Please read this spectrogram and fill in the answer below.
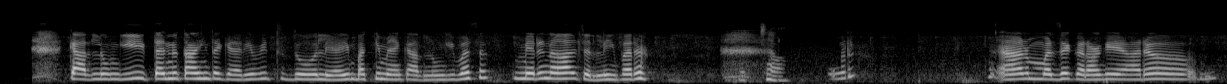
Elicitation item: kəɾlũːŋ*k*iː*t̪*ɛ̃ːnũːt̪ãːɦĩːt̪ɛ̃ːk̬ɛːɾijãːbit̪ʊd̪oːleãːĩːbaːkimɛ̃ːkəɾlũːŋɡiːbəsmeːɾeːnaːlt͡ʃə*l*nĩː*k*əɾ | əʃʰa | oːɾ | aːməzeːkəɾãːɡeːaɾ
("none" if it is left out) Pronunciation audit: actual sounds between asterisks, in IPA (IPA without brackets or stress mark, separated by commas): ɡ, t̪, l, p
